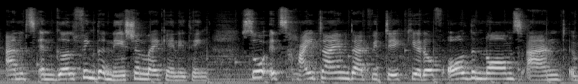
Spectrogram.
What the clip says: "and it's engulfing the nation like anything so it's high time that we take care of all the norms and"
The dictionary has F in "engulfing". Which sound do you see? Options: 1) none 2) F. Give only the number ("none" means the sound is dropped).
2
